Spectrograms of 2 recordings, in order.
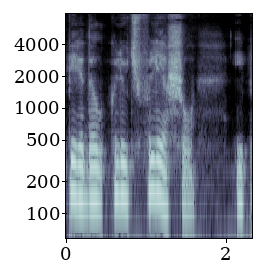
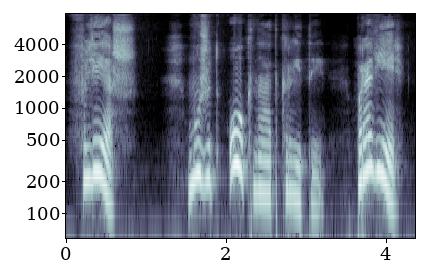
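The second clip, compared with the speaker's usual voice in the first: higher, louder command; 6 semitones higher, 6 dB louder than usual. A narrator's reading. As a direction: bark out orders. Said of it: "скомандовал Шустрик".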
